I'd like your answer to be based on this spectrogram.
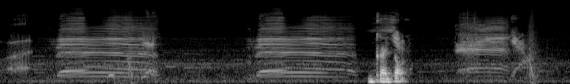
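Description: Repeated loud bleats from a sheep in the video game Just Die Already, three long wavering calls spaced a second or so apart, with a short burst of speech between them.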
